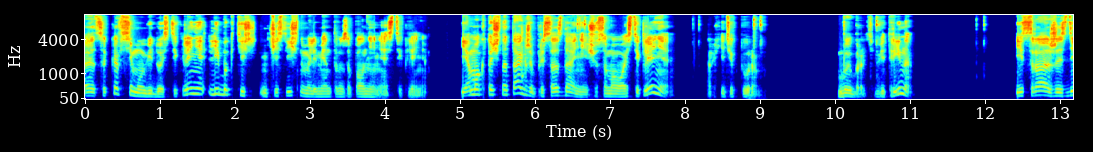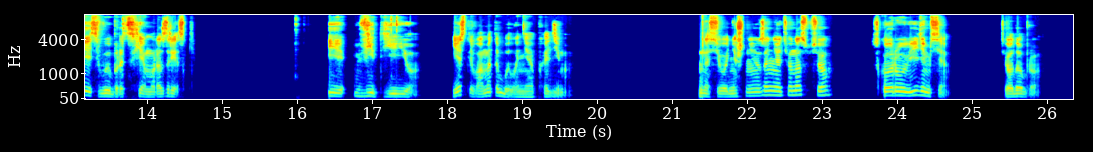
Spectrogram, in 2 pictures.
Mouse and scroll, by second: 6.5 click, 8.0 click, 8.8 click, 10.4 click, 11.8 click, 13.6 click, 15.9 click, 17.2 click.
